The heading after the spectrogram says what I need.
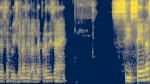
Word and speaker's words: SENA: servicio nacional de aprendizaje sena se puede pronunciar como palabra natural en español ya no va a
